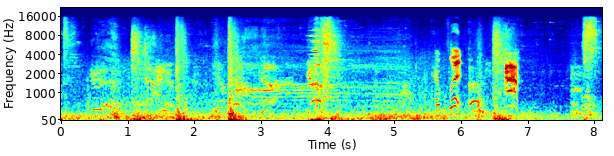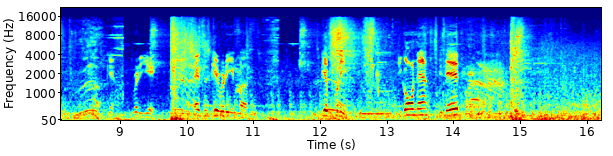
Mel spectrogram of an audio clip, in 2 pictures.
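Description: Men grunt and cry out as they fight.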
